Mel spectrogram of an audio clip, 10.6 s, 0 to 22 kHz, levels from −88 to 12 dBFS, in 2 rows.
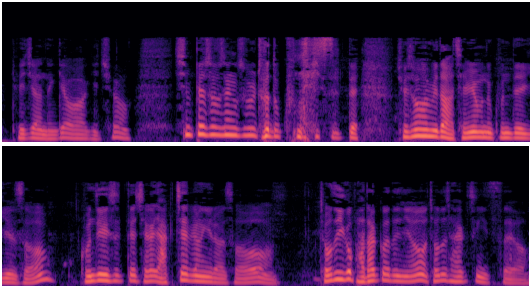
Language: Korean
